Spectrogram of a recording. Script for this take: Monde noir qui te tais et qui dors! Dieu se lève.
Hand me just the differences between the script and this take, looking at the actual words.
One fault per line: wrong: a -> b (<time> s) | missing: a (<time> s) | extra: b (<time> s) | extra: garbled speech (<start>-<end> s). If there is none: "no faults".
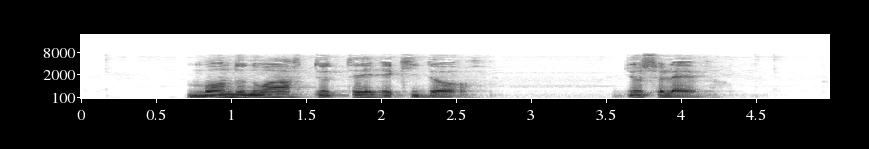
missing: qui (1.6 s)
